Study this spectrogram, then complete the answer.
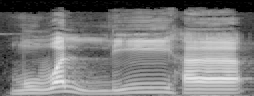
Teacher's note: اور یا اور الف کو کھینچیں تھوڑا، یہ مدہ ہے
